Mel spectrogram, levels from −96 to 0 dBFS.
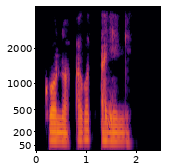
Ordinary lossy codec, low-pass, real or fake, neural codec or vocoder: none; 3.6 kHz; real; none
